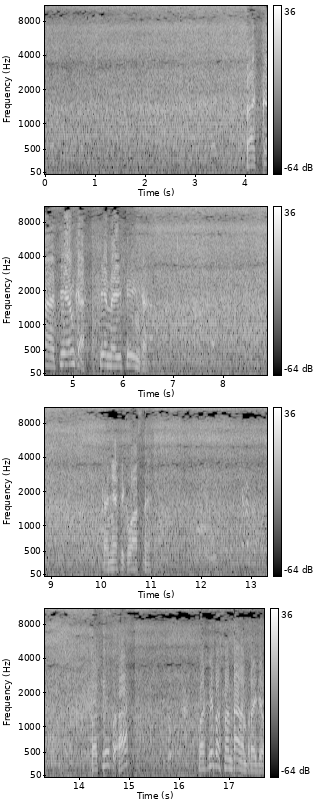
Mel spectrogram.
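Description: Fountain water splashes and rushes steadily.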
